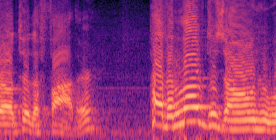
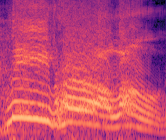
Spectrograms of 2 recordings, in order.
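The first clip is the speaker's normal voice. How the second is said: raised, slow rebuke; forceful command; 7 semitones higher, 3 dB louder, slower than usual. Acted. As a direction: hold them back firmly, slowly. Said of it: "He says, he says".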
